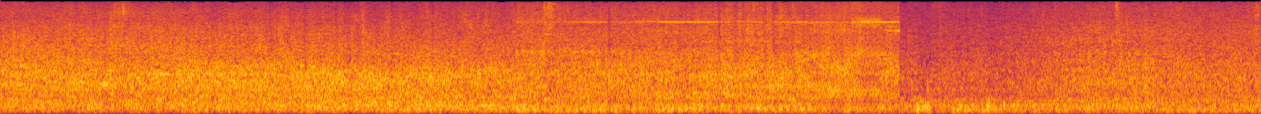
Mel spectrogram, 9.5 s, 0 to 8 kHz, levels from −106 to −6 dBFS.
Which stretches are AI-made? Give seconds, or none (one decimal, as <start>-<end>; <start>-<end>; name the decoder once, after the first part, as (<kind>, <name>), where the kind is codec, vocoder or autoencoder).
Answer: 6.1-6.6 (codec, ZipCodec)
